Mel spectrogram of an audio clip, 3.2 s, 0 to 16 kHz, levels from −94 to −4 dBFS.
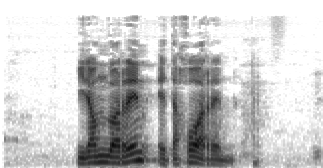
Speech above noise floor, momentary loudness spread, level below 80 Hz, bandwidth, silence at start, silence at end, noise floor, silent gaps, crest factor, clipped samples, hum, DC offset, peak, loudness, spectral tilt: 50 dB; 14 LU; -54 dBFS; 11.5 kHz; 0.8 s; 0.65 s; -66 dBFS; none; 18 dB; under 0.1%; none; under 0.1%; 0 dBFS; -16 LUFS; -6 dB/octave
